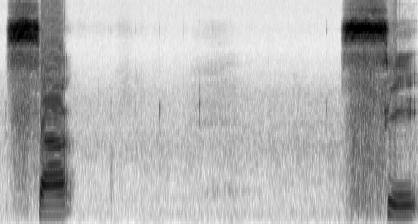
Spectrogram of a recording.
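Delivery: سا، سی، سو said with a clear hissing whistle; whistling s. Shown as a demonstration. Teacher showing students the whistling letter, hissed syllables. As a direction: let the s whistle sharply on every syllable. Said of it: "اس میں سیٹی کی آواز آنی چاہیے".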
